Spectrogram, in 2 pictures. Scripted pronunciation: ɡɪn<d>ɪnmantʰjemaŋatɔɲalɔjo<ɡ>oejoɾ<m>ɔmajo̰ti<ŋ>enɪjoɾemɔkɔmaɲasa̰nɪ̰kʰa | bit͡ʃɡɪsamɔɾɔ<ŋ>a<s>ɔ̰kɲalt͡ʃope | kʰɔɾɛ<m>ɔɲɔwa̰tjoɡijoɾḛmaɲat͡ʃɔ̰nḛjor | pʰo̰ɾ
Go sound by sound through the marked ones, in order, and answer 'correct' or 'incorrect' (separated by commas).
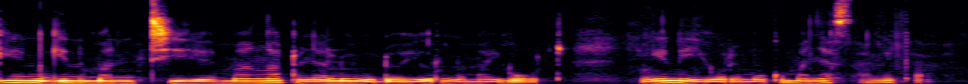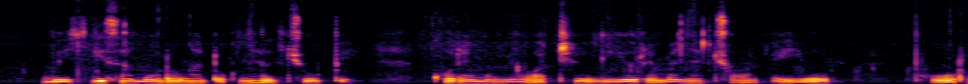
incorrect, incorrect, incorrect, correct, correct, incorrect, correct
